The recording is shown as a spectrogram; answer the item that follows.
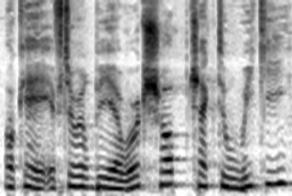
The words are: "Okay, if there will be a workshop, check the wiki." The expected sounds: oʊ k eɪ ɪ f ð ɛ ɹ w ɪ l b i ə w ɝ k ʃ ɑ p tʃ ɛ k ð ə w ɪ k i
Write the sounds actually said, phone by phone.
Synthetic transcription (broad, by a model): oʊ k eɪ ɪ f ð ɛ ɹ w ɪ l b i ə w ɝ k ʃ ɑ p tʃ ɛ k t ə w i k i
